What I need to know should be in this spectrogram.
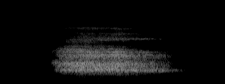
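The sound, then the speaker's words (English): A single deep inhaled breath during a guided calming exercise. It is soft, airy and steady, lasting over a second before trailing off into silence. No talk. “I want you to take a deep breath. We're going to do another one. Deep breath.”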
